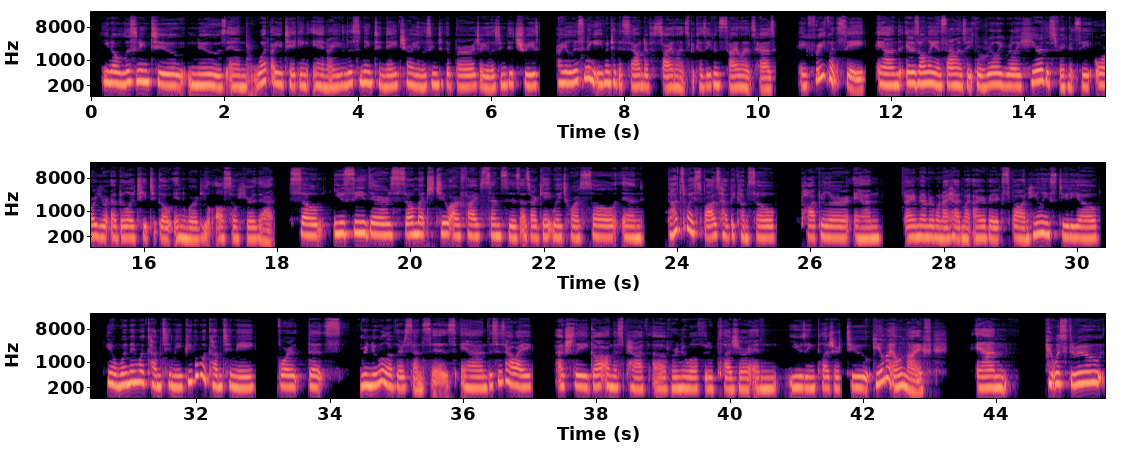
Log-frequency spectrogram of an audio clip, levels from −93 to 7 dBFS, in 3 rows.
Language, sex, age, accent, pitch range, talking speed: English, female, 30-49, American, 195-230 Hz, 190 wpm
